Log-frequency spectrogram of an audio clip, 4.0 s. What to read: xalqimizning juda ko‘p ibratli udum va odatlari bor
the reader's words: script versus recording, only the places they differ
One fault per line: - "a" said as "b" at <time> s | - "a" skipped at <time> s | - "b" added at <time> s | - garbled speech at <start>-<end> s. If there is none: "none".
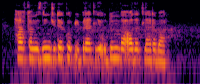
none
